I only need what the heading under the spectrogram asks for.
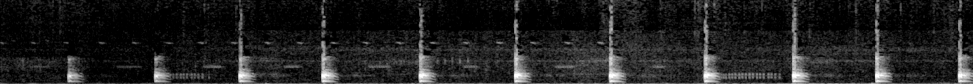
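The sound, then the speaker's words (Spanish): A gladiator tree frog (Hypsiboas faber) calls with eleven sharp, hollow knocks like hammer blows on wood or metal. The knocks are evenly spaced and repeat steadily over a low background hum. “Que se llama rana martillo, Ipsiboa faber. Y el canto que produce es como el golpe de un martillo.”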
